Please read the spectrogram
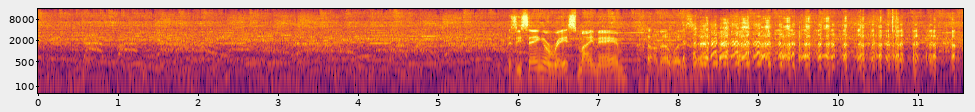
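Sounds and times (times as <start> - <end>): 
distorted grunge rock track with heavy guitars and drums: 0.0 - 11.5
raw strained vocal yell: 0.4 - 6.0, 7.5 - 11.5
speech: 5.9 - 11.5
laughter: 7.4 - 11.5.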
